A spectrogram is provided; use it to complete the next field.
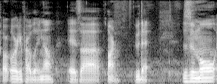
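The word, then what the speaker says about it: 腕相撲: The first one I want to talk about is udezumo. And it's made up of 2 main words. Ude, which you might already probably know is arm. Ude. Zumo is the rendaku version of sumo, so for sumo wrestling.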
